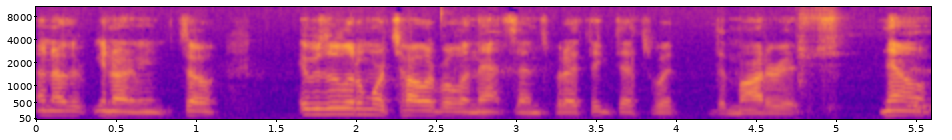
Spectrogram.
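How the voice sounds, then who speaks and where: A man with an American accent talks at a very fast pace in a medium pitch. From South Texas. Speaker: political commentator. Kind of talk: casual chat.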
